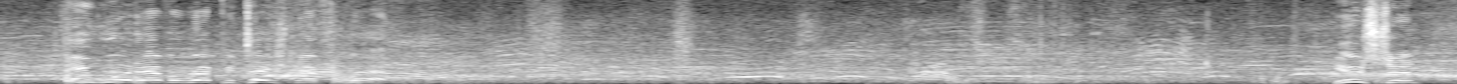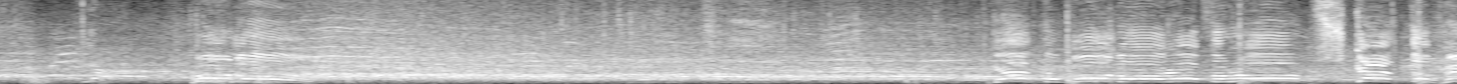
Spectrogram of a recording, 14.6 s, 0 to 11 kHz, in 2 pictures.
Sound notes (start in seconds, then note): 1.3 crowd chatter; 5.9 crowd cheering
